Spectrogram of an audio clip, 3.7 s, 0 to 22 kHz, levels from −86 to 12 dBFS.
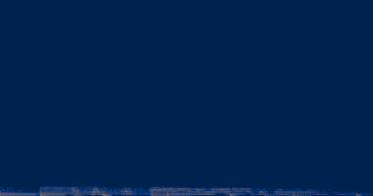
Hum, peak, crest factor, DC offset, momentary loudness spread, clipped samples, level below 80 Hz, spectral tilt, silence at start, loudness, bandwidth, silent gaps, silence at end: none; -42 dBFS; 18 dB; under 0.1%; 10 LU; under 0.1%; under -90 dBFS; -11 dB/octave; 0 s; -61 LUFS; 4.2 kHz; none; 0 s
